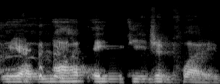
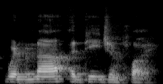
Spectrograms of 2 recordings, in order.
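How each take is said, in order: First: It is said louder, with more force. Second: It is said at normal, quieter volume.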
